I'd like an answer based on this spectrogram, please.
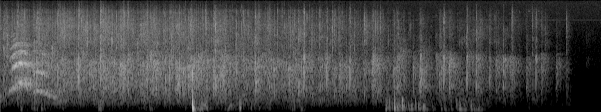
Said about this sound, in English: Thank you. Thank you for sharing. Give her a big clap.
